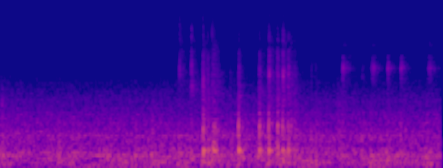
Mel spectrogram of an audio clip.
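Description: A quick run of hard plastic clicks and taps as a TV remote control is set down on a coffee table, then a few lighter clicks near the end.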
